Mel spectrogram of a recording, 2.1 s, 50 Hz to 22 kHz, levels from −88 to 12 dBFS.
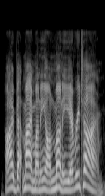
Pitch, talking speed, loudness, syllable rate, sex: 200 Hz, 230 wpm, -16 LUFS, 6.2 syllables/s, female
